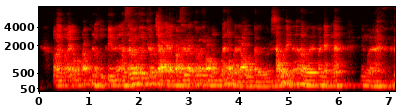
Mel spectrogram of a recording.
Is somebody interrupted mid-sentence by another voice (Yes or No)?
Yes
